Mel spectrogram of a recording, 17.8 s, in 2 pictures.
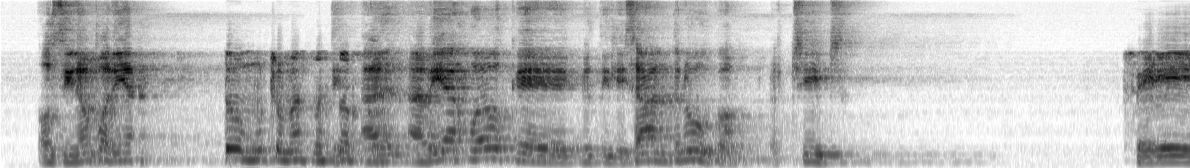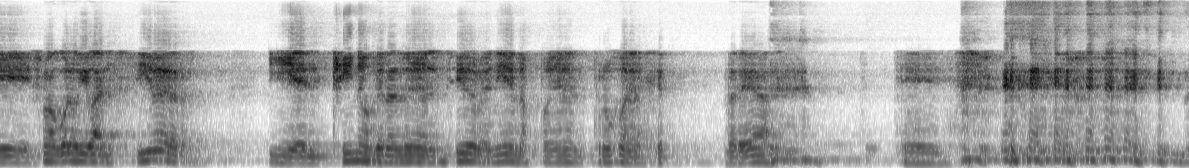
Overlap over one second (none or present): none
